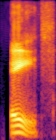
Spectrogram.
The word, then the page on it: eighth: American English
